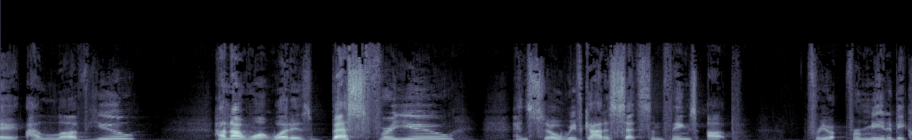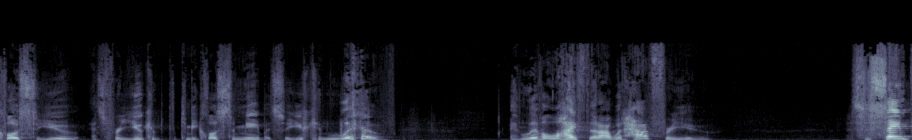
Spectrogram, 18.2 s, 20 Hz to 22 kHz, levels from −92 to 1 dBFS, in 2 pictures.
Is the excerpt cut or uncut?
uncut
